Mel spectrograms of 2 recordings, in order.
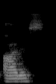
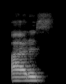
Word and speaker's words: Addis: That's Addis. So I started pronouncing it the way they do. Addis.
